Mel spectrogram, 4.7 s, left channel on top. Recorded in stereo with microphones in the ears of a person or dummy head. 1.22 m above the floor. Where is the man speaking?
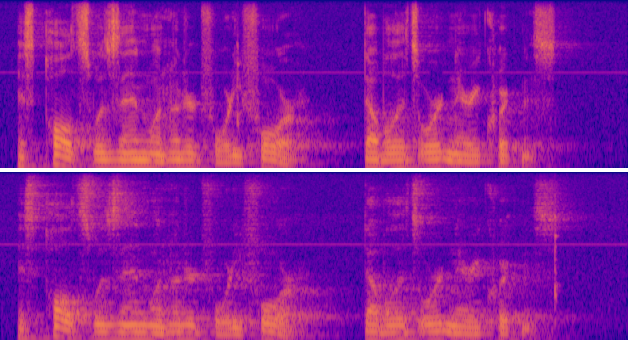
40° left (ahead or behind), 0.5 m.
